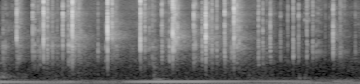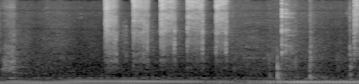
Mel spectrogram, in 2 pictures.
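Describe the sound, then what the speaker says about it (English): An aerosol rattle can sprays paint onto a small quarter panel spot on a Chevy Impala, a run of short hissing bursts with brief pauses, close and crisp over a low engine-like hum. "Rattle can. Should be good enough for this little spot, no big deal."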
